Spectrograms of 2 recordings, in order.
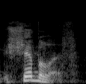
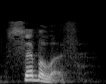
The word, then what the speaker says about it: Shibboleth: And if they would say, say Shibboleth, and he would say Sibboleth, for he could not pronounce it right.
